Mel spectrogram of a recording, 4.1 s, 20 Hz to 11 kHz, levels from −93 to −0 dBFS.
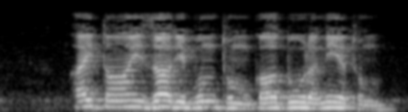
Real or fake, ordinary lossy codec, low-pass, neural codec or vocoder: real; AAC, 64 kbps; 7.2 kHz; none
